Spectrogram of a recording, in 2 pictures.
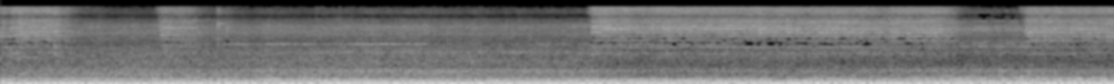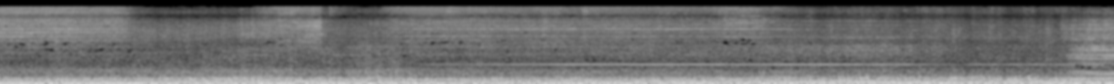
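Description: CSX freight train passing close by: diesel locomotives go by with a steady low rumble, then freight cars and covered hoppers roll past on the rails. A thin steady wheel squeal lasts a few seconds past the middle.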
